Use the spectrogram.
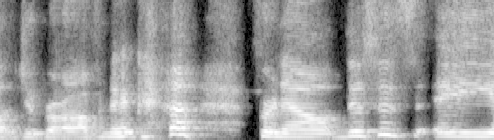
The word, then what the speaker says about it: Dubrovnik: dubrovnik and and really to pronounce it correctly and croatia they call it dubrovnik they really uh put the emphasis on that the do we usually say dubrovnik um but just for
